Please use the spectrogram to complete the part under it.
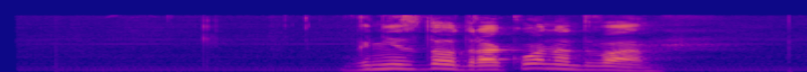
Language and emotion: Russian, neutral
